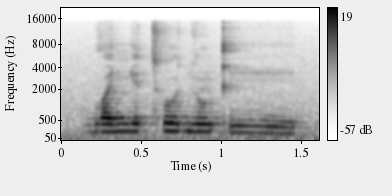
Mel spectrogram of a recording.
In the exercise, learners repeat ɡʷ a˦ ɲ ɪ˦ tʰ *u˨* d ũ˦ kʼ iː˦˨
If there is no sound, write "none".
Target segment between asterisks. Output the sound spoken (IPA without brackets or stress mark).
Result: u˦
